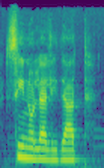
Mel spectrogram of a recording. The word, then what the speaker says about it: sinodalidad: Y es un poco lo que también planteaba y le pedía ahora a Vicente Durán que profundizara con la sinodalidad, si lo pronuncié correctamente.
